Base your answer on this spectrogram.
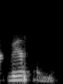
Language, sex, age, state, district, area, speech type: Manipuri, female, 60+, Manipur, Imphal East, urban, conversation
